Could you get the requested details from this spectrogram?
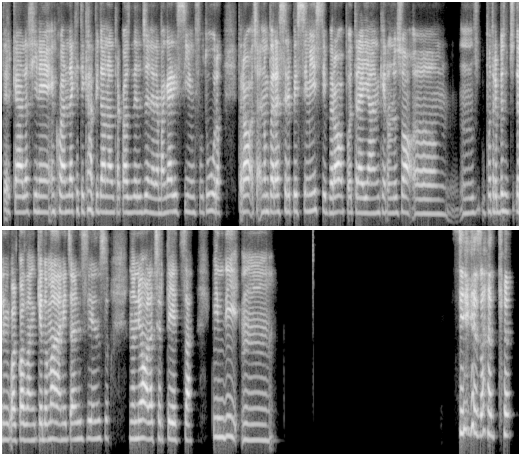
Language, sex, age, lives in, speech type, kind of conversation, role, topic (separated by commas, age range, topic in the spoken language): Italian, female, 18-19, Italy, conversation, podcast, guest, Come scegli tra stabilità e avventura nella vita?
